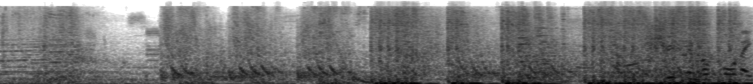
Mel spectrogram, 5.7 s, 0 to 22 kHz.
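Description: Rapid gunfire and bursts of automatic weapons in a Mass Effect 2 firefight against security mechs, dense and continuous, with electronic effects and voices talking over the shooting.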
